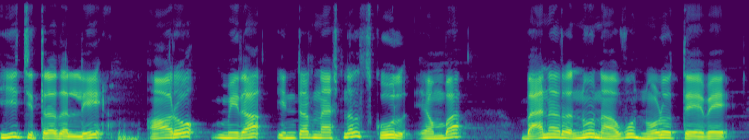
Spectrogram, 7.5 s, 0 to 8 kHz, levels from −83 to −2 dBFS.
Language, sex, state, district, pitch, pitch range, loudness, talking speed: Kannada, male, Karnataka, Bangalore, 155 Hz, 130-185 Hz, -10 LUFS, 90 wpm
